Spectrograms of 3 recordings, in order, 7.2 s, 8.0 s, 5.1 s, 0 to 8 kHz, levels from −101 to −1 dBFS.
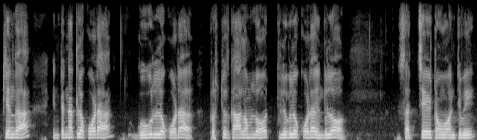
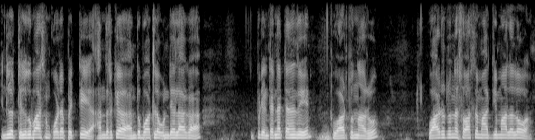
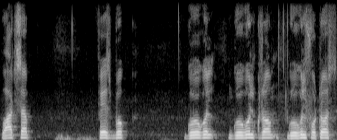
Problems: background sounds at intervals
